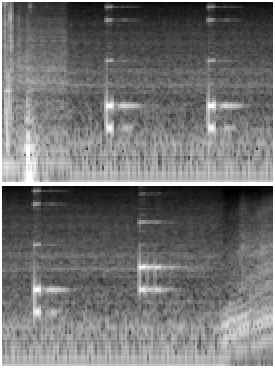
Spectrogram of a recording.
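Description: A countdown beeps four times, the last beep higher.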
